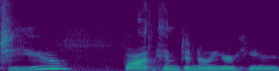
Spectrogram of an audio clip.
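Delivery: soft half-whisper, slightly high. Player's character half-whispers to Hana as he walks toward them, half-whispering. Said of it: "I'm gonna whisper to Anna".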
